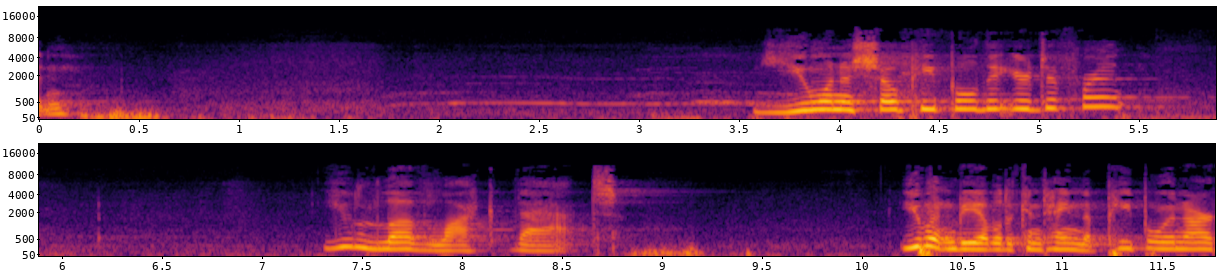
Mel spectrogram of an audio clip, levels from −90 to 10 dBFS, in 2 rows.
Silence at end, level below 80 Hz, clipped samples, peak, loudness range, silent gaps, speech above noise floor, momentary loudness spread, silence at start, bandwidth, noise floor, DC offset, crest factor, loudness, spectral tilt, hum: 0 s; -38 dBFS; under 0.1%; -2 dBFS; 6 LU; none; 34 dB; 21 LU; 0 s; 10 kHz; -51 dBFS; under 0.1%; 18 dB; -17 LUFS; -6 dB/octave; none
